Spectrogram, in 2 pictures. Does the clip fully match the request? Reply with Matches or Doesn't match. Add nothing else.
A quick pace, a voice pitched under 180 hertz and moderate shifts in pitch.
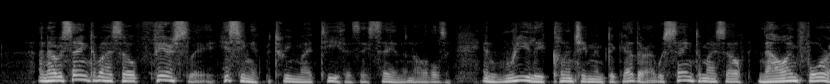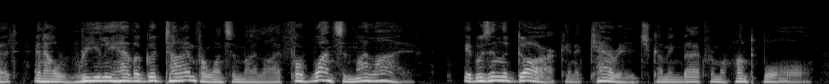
Doesn't match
